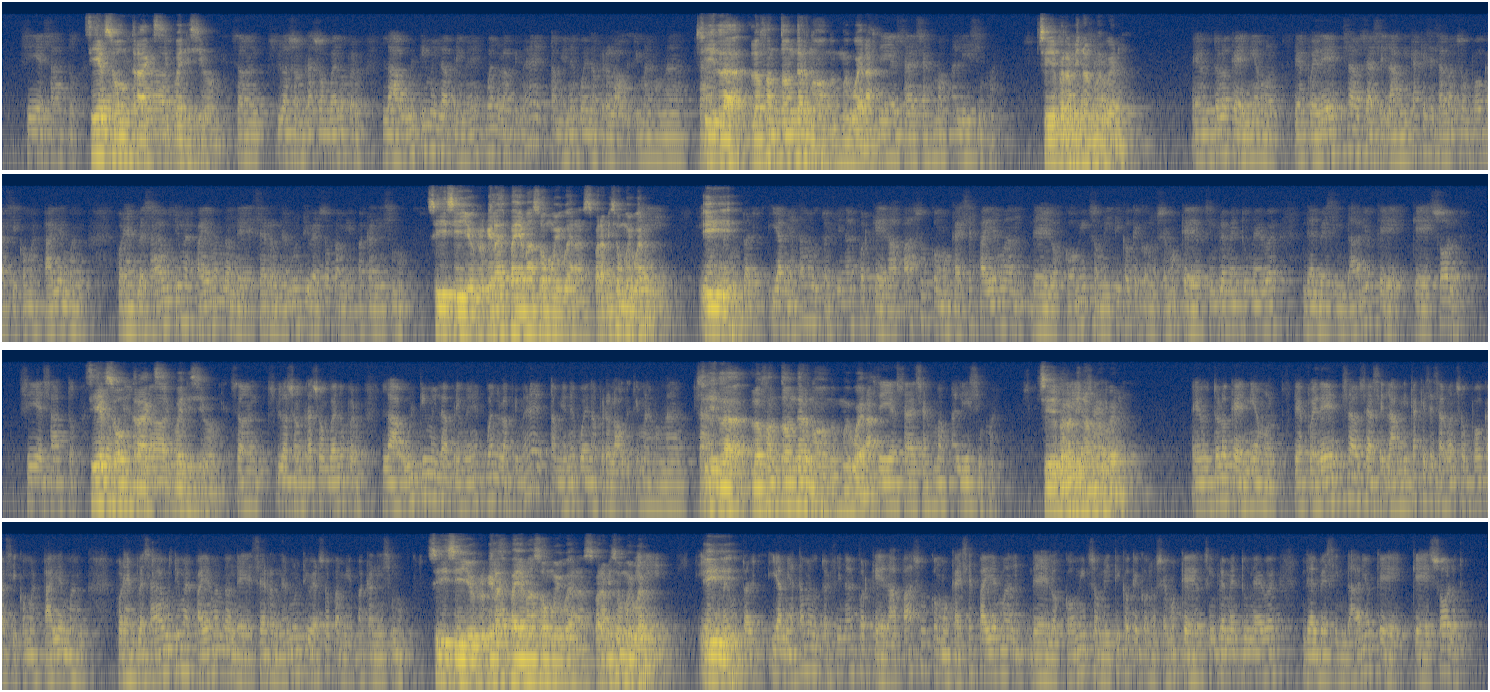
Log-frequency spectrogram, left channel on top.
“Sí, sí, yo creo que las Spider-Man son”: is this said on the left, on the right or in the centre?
Left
